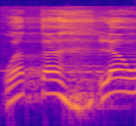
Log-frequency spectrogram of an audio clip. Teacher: lam fathah tanwin bertemu dengan waw, namanya idgham bi gunnah, kita tekan 3 ketuk, siap masuk pada huruf waw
